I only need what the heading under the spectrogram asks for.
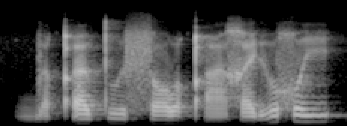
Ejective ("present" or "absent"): present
